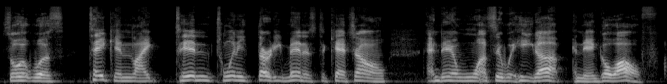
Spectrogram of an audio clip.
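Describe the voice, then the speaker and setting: Bright-voiced man chatting casually. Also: on the high side. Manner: relaxed, rambling, drawn-out repeats. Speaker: show host. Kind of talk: casual live-stream chat.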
